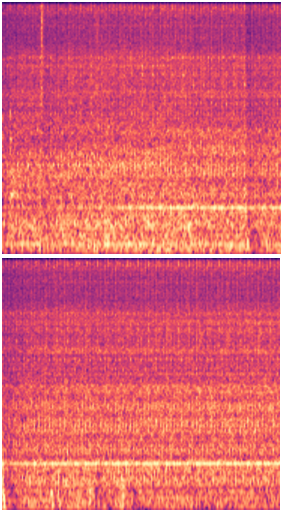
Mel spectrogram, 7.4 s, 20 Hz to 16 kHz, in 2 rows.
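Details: Toyota Fortuner 2.5 G VN Turbo diesel, registered 2011, one owner; steady, unhurried diesel idle clatter, no misses or knocks beyond normal injection rattle. Engine described as quiet and very smooth, no blow-by at dipstick; healthy idle.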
